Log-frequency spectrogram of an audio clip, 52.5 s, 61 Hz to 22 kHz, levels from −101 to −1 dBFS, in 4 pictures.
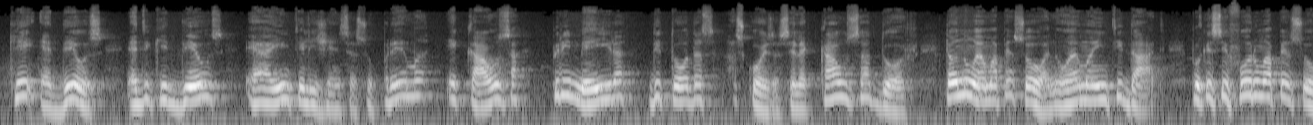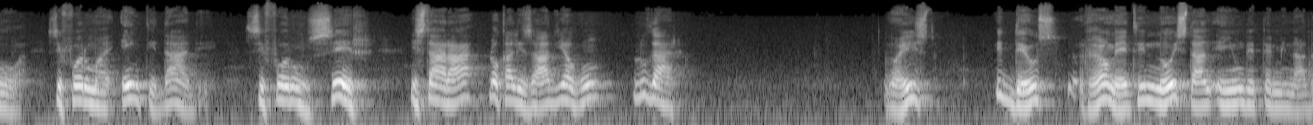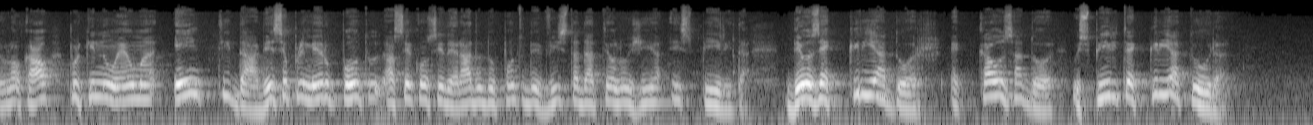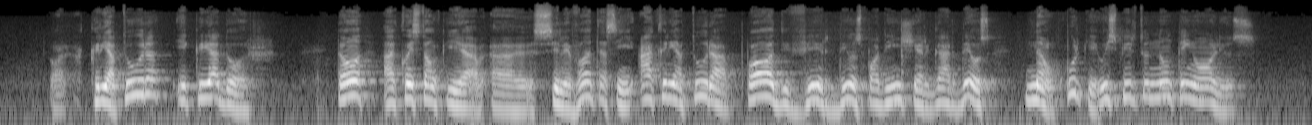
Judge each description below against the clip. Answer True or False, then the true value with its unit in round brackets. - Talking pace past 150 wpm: False (135 wpm)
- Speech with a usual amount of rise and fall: False (5.8 semitones)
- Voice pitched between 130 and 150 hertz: False (190 Hz)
